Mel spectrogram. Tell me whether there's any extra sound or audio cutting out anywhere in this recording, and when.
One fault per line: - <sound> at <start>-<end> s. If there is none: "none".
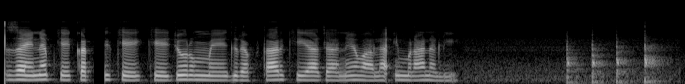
- dropout at 0.9-1.1 s
- thud at 5.7-6.7 s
